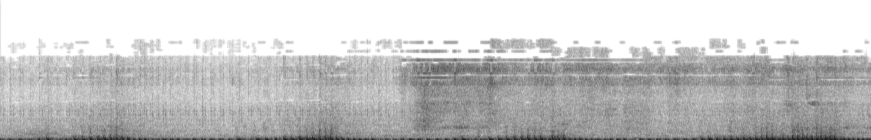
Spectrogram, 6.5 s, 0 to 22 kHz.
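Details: Modified Honda Click 125 scooter that starts easily: the engine surges and sags roughly every second and a half when opened up and never pulls cleanly; stumble under throttle, cause suspected, not confirmed.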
